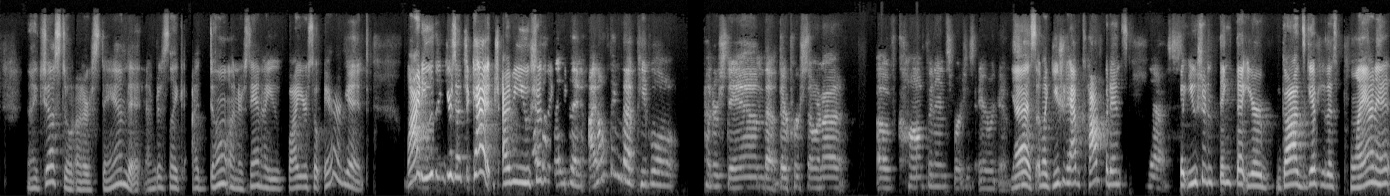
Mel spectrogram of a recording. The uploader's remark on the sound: This is our first virtual podcast, so we promise the audio will be better going forward.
